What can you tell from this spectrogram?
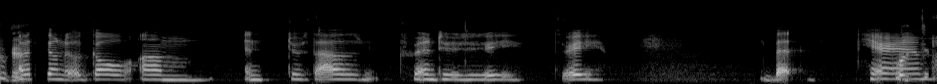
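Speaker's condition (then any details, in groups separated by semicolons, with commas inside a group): Multiple system atrophy; movement difficulty, no longer in speech therapy; speech first symptom, worsening, considering speech-generating device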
